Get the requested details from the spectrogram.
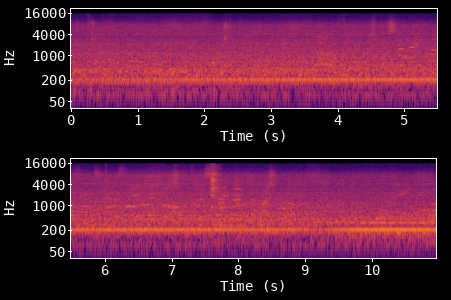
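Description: An engine hums steadily from inside a moving bus.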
